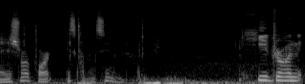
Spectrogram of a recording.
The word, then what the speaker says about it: Hedron: report is coming soon hedron is the correct pronunciation I was saying right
